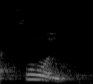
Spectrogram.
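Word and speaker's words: phone: उसी तरह से फोन, पी एच यहाँ पे एक साथ है तो ये फ बन गया, फोन।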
